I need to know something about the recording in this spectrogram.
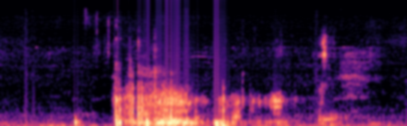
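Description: A cat named Winnie purring, a low, uneven rumble that swells for about a second, joined by a few soft rustling bursts, then fades back to a quiet murmur.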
